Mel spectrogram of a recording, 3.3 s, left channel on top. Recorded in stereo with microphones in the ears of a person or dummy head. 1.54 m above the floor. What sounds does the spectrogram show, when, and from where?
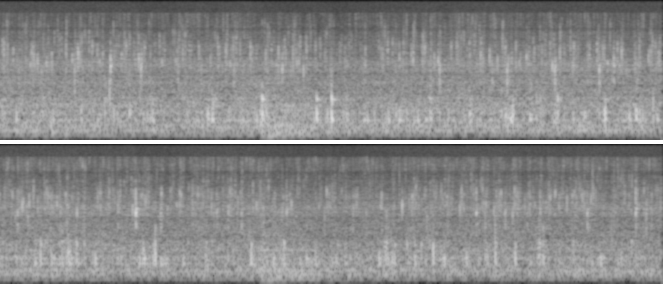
1.3 s a cupboard door: 75° right (ahead or behind), 2.5 m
